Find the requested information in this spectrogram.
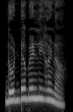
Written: ದೊಡ್ಡಬೆಳ್ಳಿಹಣ

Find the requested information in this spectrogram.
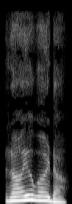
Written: ರಯ್ಯವಡೆ

